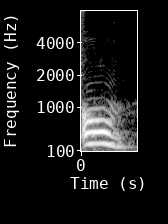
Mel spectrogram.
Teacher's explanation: जब ओम बोलते हैं तो ओ को थोड़ा और खींचते हैं, यानी कि एक मात्रा को और हम लेते हैं, उसके बाद ओम बोलते हैं, माँ लेते हैं, ठीक है। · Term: प्लुप्त स्वर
